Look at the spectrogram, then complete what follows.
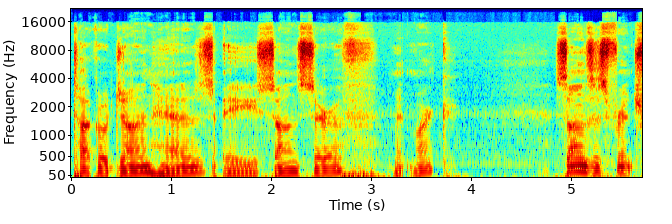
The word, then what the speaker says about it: serif: and it is not Seraph it is not serif the word is pronounced serif it's just like Sheriff only it starts with an S instead of an sh and now coin number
